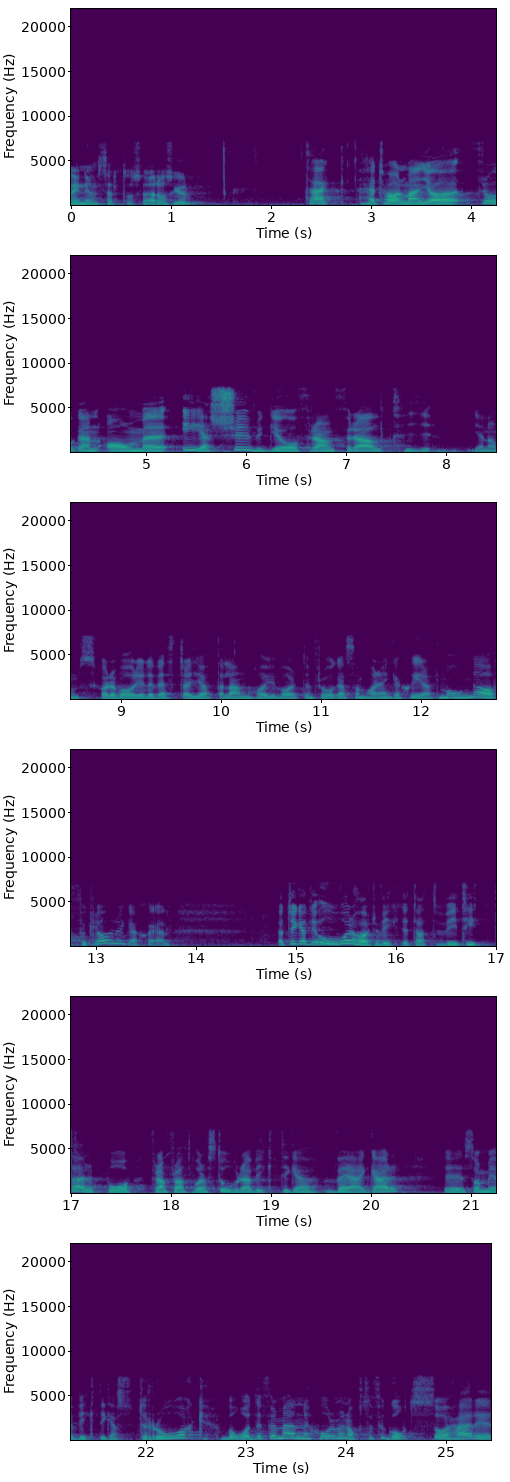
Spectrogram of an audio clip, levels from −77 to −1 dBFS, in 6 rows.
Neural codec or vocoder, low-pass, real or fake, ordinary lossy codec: none; 7.2 kHz; real; none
